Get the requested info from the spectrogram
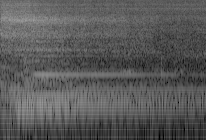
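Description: Guitar in an open tuning, one chord strummed once just after the start and left to ring, fading slowly as a sustained drone.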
